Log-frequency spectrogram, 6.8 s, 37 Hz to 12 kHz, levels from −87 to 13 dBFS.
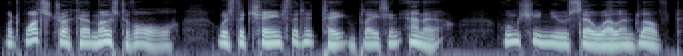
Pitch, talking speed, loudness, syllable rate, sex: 135 Hz, 200 wpm, -19 LUFS, 4.9 syllables/s, male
